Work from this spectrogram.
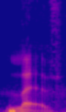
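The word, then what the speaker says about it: לב: word in this prayer heart which in hebrew is sometimes pronounced lev or more often in a shorter form lev now different cultures throughout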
